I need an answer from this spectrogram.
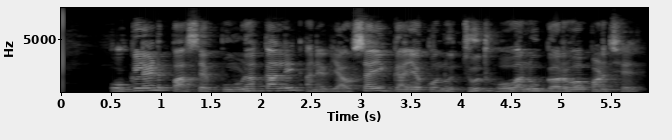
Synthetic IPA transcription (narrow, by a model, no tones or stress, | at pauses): ɔklɛ̃ɳɖpasepuɾɳəkalinəneʋjaʋsaik̚ɡajəkonũd͡ʒut̪ʰɦoʋanũɡəɾʋəpəɳt͡ʃʰe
